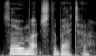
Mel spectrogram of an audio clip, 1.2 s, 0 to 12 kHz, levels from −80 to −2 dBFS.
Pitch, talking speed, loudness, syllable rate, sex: 135 Hz, 200 wpm, -15 LUFS, 4.6 syllables/s, male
